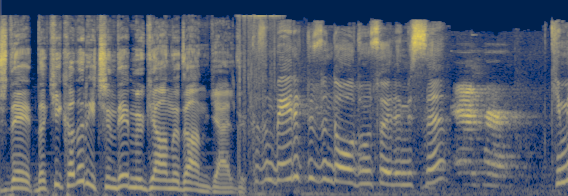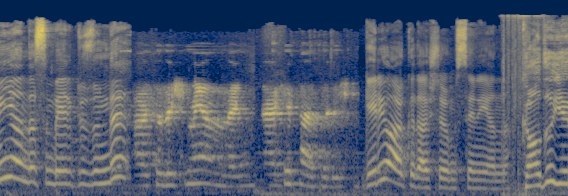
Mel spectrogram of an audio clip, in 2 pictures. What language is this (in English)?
Turkish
